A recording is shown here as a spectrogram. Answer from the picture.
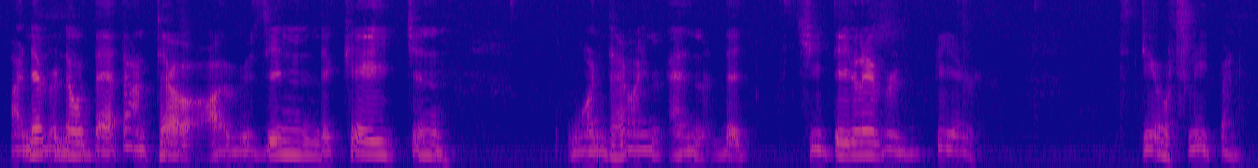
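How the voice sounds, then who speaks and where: Very wide pitch swings and vocal fry mark a dark, mellow tone delivered at a very slow pace with long, frequent pauses. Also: woman, medium pitch for a woman. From Labrador, Canada. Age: 80s+. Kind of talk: interview answer. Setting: long-term care home.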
